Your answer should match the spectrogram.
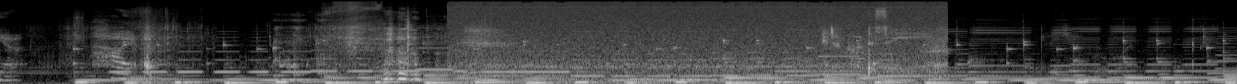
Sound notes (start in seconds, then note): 3.3 laughter; 7.5 whispers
